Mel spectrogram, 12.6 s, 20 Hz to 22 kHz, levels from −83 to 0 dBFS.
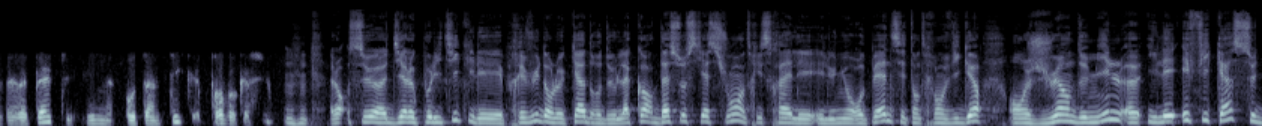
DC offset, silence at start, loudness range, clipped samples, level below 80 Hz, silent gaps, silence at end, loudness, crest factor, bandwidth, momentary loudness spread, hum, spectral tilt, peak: under 0.1%; 0.05 s; 3 LU; under 0.1%; -64 dBFS; none; 0 s; -25 LUFS; 18 dB; 15.5 kHz; 8 LU; none; -5.5 dB/octave; -8 dBFS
